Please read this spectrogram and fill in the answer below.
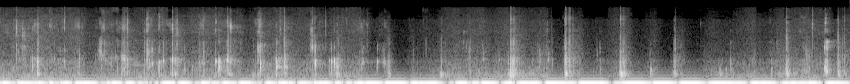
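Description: Close-miked crunching and chewing of a mouthful of a hard black dessert bar, in a quick, irregular run of sharp crunches.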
